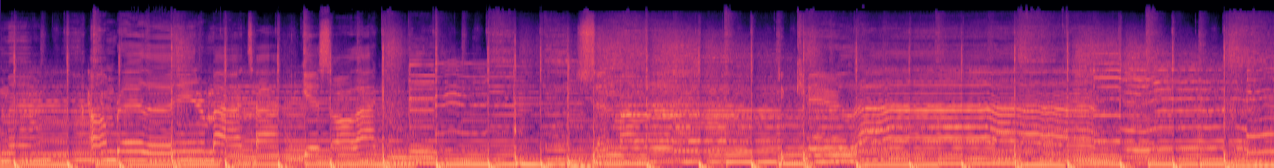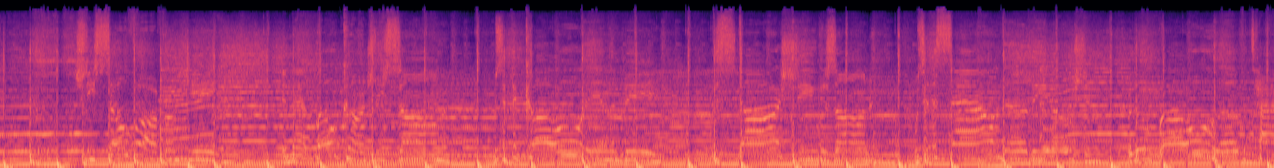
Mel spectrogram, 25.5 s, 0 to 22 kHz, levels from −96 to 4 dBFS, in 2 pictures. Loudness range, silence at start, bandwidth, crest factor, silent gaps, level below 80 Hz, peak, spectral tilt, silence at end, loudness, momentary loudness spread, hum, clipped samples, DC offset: 1 LU; 0 s; 17 kHz; 12 dB; none; -26 dBFS; -6 dBFS; -5 dB/octave; 0 s; -18 LUFS; 2 LU; none; under 0.1%; under 0.1%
